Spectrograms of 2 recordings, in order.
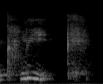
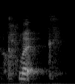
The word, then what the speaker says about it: clique: See, we would say clique. Clique. A clique, yeah. But I have heard click as well. But I think we've stolen that from like American TV.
